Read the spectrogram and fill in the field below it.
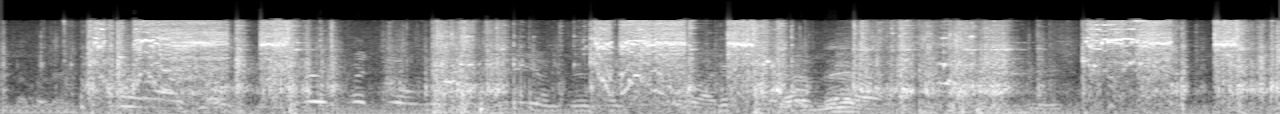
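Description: Metal shells clink together as they are handled.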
